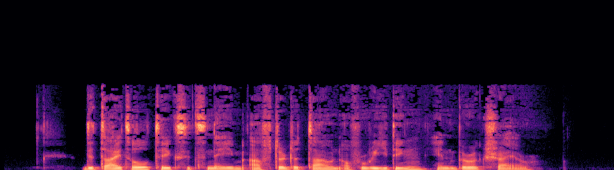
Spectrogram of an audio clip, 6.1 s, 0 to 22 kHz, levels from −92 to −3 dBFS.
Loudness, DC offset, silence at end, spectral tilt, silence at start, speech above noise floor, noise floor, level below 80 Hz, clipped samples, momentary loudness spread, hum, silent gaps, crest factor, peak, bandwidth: -19 LUFS; under 0.1%; 0.8 s; -4 dB/octave; 0.85 s; 51 dB; -69 dBFS; -48 dBFS; under 0.1%; 8 LU; none; none; 16 dB; -4 dBFS; 11.5 kHz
